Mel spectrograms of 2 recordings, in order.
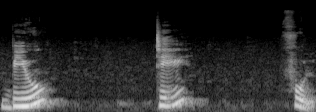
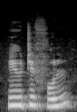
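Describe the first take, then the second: First: The word is split with pauses between syllables. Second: The word is said smoothly without breaks.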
